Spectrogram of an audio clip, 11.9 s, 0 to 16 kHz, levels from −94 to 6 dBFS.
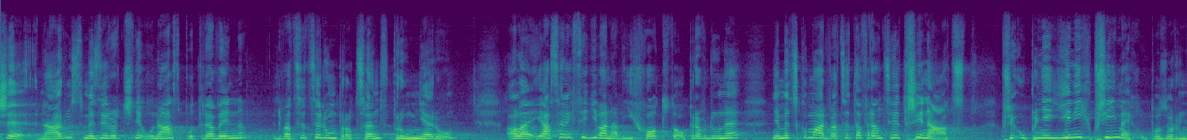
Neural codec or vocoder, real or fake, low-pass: none; real; 14.4 kHz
